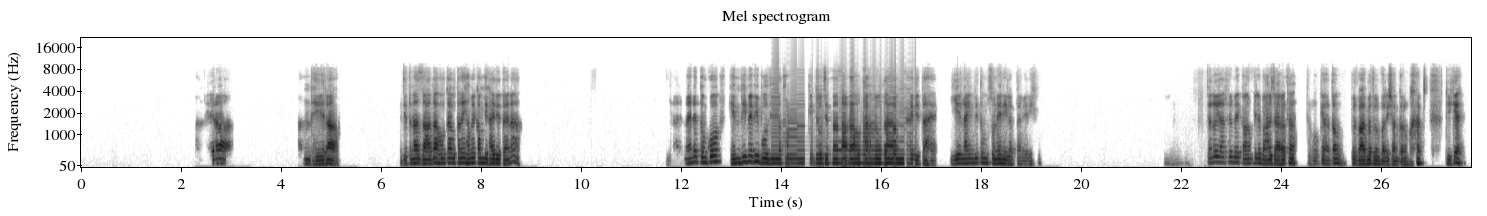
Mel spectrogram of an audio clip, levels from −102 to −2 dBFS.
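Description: From 13.80 to 16.68 s, robotic sound from repeated short buffers: the speech collapses into a rigid metallic buzz near 133 Hz, likely from a roughly 7.5 ms buffer replayed for most of that stretch.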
